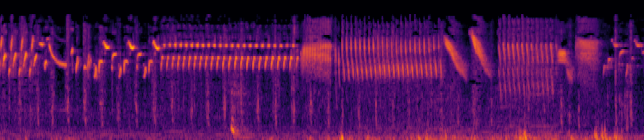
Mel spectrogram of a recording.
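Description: European goldfinch singing: a fast run of high twittering trills and buzzy notes, with a long steady trill around the middle and a few quick sweeping notes near the end.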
